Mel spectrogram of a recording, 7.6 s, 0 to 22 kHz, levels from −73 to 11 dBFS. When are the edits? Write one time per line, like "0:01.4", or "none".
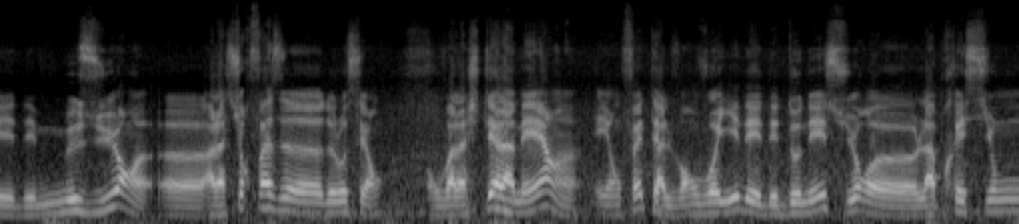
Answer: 0:03.3
0:04.9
